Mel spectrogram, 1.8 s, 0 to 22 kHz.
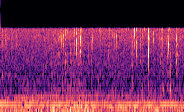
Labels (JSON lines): {"label": "anthrophony, boat engine", "recorder": "SoundTrap 300"}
